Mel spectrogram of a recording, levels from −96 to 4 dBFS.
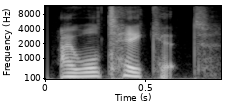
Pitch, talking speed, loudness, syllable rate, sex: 180 Hz, 275 wpm, -19 LUFS, 5.5 syllables/s, female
